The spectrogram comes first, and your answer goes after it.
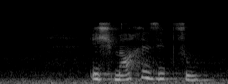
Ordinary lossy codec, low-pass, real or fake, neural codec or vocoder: none; 7.2 kHz; fake; vocoder, 44.1 kHz, 128 mel bands every 256 samples, BigVGAN v2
